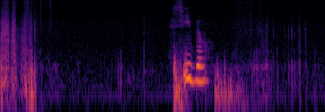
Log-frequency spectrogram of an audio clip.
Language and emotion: Russian, neutral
